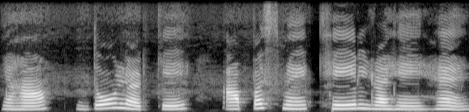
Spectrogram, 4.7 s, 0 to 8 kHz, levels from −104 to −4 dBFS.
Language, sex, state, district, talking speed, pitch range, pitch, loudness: Hindi, female, Madhya Pradesh, Dhar, 100 wpm, 230-270 Hz, 245 Hz, -16 LUFS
